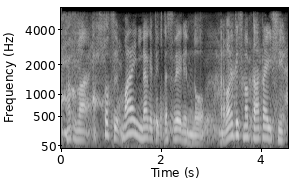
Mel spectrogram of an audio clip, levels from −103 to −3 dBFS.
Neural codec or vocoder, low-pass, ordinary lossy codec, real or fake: codec, 16 kHz, 1 kbps, FreqCodec, larger model; 5.4 kHz; none; fake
